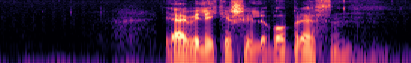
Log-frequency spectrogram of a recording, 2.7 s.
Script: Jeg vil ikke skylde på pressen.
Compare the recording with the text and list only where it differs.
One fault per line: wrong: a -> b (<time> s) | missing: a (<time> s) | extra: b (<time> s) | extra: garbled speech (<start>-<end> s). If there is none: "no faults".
no faults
